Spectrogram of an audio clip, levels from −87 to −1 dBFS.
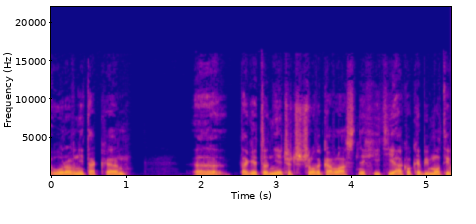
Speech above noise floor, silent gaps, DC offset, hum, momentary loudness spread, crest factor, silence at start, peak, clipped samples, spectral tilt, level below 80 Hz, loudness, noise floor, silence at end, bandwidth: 44 dB; none; under 0.1%; none; 6 LU; 14 dB; 0 s; -8 dBFS; under 0.1%; -6 dB/octave; -62 dBFS; -23 LUFS; -65 dBFS; 0 s; 15.5 kHz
